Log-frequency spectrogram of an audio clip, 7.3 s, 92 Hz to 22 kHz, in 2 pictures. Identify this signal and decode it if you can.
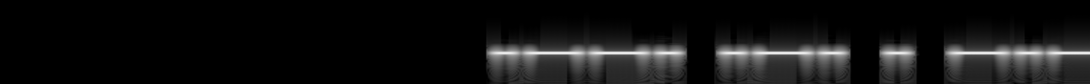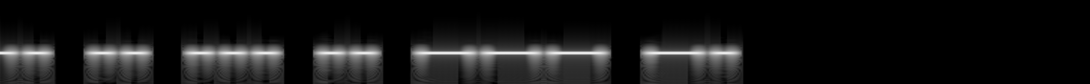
Morse code, heard as a keyed tone, about 22 wpm, 700 Hz. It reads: PRECISION
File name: 9 Letter Words - First 3 Letters Given - 22wpm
